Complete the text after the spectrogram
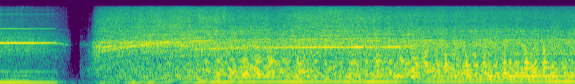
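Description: An orbital sander whirs steadily as it sands a flat surface.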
